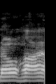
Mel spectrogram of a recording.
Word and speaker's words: Ojai: Am I pronouncing that correctly, Clancy? Is it Ojai? Yeah, we're in Ojai.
